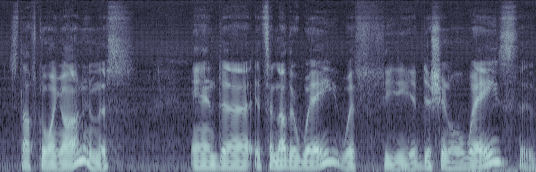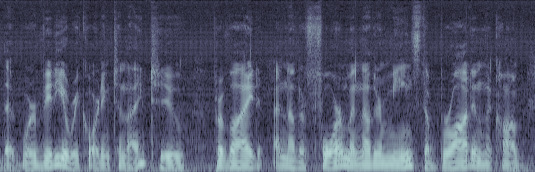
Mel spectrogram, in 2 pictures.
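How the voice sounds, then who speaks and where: A man's voice: fairly low pitch, a little mellow, a little hiss or hum, low-quality recording. A man hosting a radio talk show from a studio, reading out contact details in an announcer-like way before talking with guests.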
